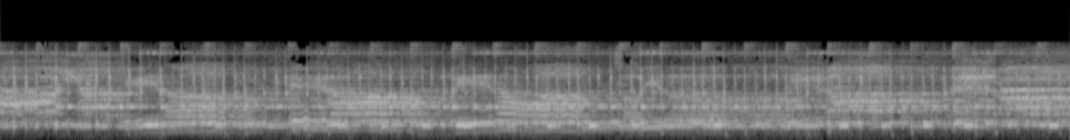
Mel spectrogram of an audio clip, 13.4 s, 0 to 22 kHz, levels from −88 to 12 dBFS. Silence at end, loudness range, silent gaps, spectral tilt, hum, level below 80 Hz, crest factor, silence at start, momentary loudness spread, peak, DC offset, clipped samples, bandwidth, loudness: 0 s; 2 LU; none; 1 dB/octave; none; -72 dBFS; 16 dB; 0 s; 5 LU; -6 dBFS; under 0.1%; under 0.1%; 7.4 kHz; -21 LUFS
